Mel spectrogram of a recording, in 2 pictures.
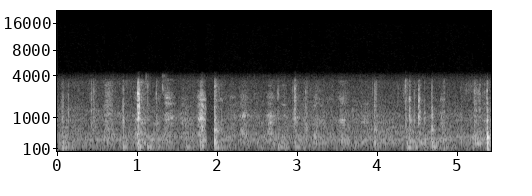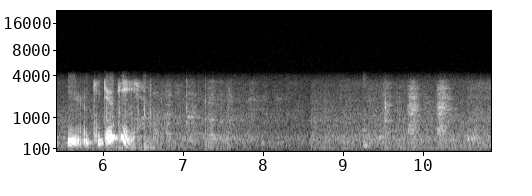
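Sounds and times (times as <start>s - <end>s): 
dog panting: 0.4s - 4.9s, 6.5s - 8.6s, 9.3s - 10.8s
speech: 5.6s - 6.6s.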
